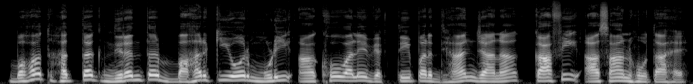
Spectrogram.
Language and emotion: Hindi, neutral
